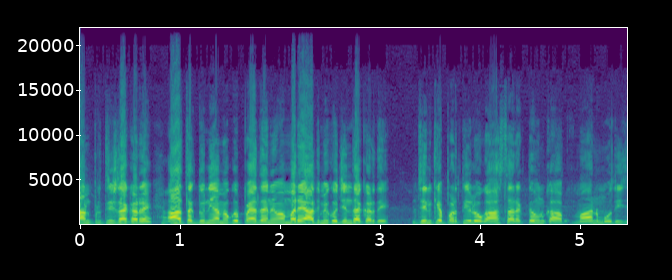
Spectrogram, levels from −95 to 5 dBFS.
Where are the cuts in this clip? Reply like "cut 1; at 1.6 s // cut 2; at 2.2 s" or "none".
cut 1; at 3.2 s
